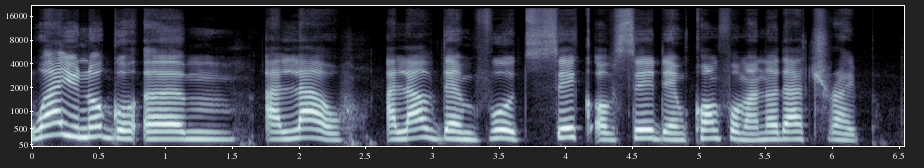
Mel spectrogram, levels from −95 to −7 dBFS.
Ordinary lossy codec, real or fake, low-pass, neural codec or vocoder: none; fake; none; autoencoder, 48 kHz, 128 numbers a frame, DAC-VAE, trained on Japanese speech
